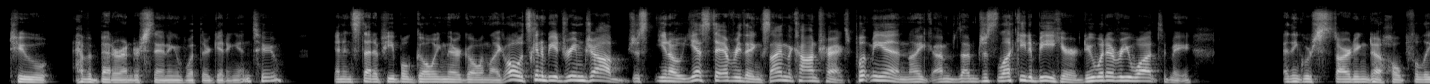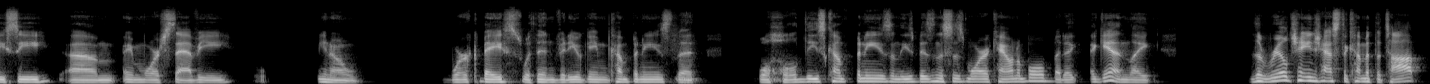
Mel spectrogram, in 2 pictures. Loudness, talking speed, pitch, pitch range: -19 LUFS, 195 wpm, 120 Hz, 105-150 Hz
